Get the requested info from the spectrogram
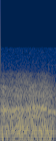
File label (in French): Cri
